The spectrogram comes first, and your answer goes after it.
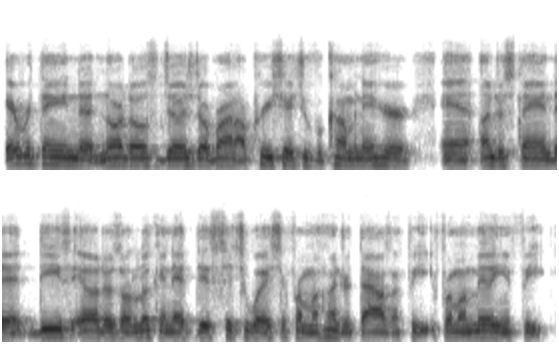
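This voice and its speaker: A man moderating an online audio chat room, jumping in with forceful, impassioned remarks. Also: fairly low pitch, fairly even intonation, normal speed, hardly any pauses. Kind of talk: live audio chat commentary.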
